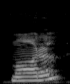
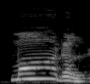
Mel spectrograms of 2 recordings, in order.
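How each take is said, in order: First: Said in the usual way. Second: "Moral" stretched as mo-ral; split into syllables. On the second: Shown as a demonstration. Teacher showing two syllables, "Moral" said beat by beat. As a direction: say "Moral" in two long beats.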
